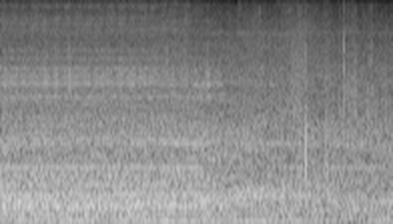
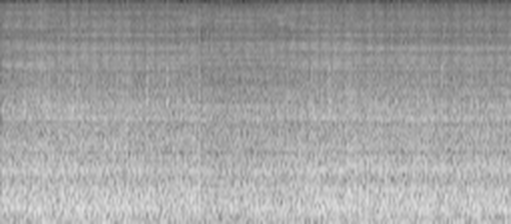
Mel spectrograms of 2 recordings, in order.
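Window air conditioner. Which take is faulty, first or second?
second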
